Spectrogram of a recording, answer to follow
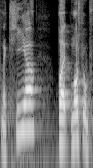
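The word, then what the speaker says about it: Nicaea: Okay, it's properly pronounced Nikia, but most people pronounce it Nika.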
